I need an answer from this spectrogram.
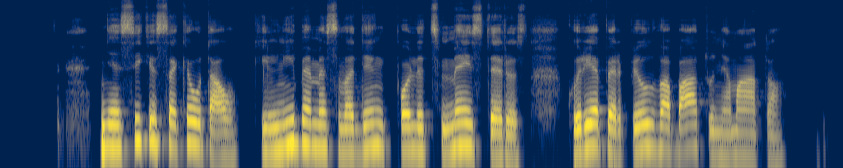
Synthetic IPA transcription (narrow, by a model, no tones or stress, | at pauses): nʲɛsɪkʲɪsɐkʲɛʊt̪ɑʊkʲilʲnʲiːbʲeːmʲɪsʋɐd̪ʲɪŋk̚polʲɪt̪sʲmʲɛɪsʲt̪ʲɛɾʲʊskʊɾʲiɛpʲɛɾpʲɪlˠʋɐbɑːt̪uːnʲɛmɑːt̪oː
